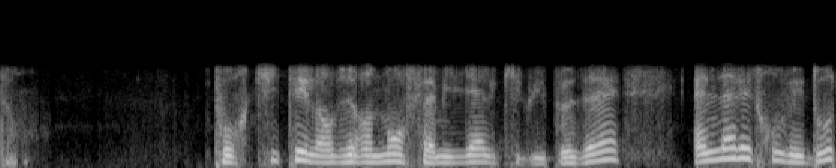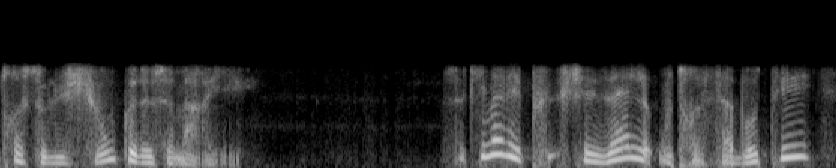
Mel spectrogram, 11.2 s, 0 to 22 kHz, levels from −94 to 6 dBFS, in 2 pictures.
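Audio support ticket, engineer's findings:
Muffled, hoarse, slightly robotic speech throughout; nothing above 4.3 kHz. Opus voice compression in narrowband SILK mode: linear-prediction coder with coarsely quantised excitation, band cut to 4 kHz. Heavy damage fits a bitrate near 6 kb/s, long 60 ms frames.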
